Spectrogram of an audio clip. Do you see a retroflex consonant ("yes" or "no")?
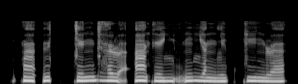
yes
